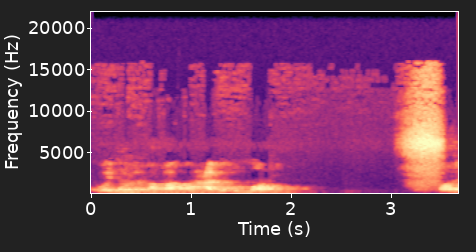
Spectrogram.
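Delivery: usual speaking voice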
